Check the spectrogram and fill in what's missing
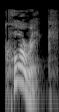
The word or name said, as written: choric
